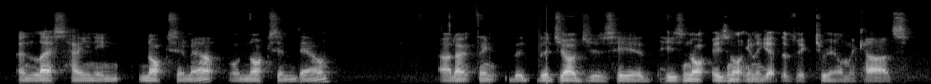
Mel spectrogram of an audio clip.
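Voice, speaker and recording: In a flat monotone, a man with a very deep, low pitch speaks at a fairly slow pace. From England, Manchester, then Australia from age nine. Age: 20s. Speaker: guest, boxing fan. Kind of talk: casual chat.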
